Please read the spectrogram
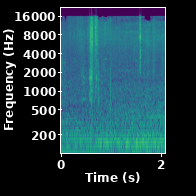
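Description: Subaru WRX's turbocharged flat-four engine heard from inside the cabin while driving: a steady low drone over road noise, its note rising a little in the second half. A short click about half a second in.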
